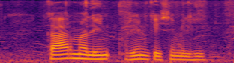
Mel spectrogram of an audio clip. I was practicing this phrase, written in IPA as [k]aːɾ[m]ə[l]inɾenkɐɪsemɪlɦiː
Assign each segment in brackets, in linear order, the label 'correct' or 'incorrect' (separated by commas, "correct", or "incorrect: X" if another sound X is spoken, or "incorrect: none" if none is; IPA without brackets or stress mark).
correct, correct, correct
